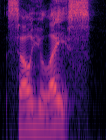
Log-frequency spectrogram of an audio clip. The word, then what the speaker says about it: cellulase: Silverfish produce something called cellulase. Cellulase, and it's spelled like cellulose. Only there's an A, or there's a A instead of an O at the end. So is it like vegetable mayonnaise, cellulase?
